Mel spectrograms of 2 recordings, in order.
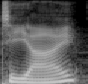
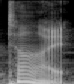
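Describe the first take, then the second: First: It is spelled out as two letters. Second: It is said as one word rhyming with pie. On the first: "is it T I or tie?" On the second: "is it T I or tie?"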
